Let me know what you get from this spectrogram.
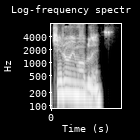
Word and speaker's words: Ciro Immobile: I'm going to try really hard to pronounce his first name right. Ciro Immobile. – Yeah. – Is that it? – Yeah.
